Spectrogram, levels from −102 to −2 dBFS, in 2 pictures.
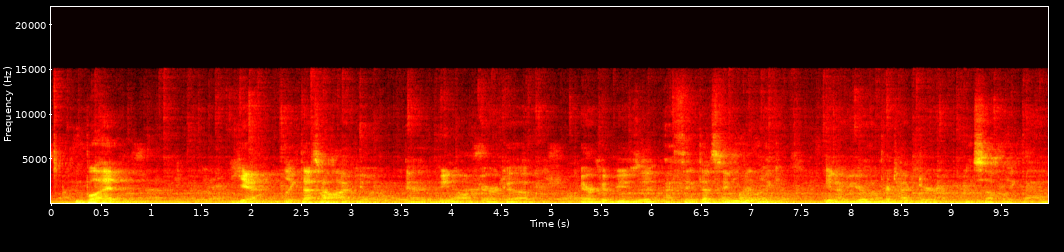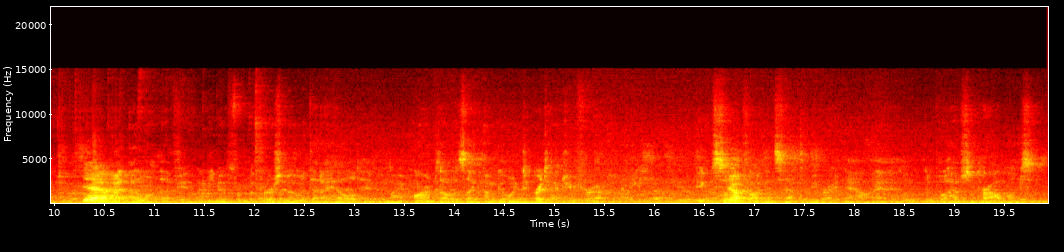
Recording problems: off-mic speech; far
room echo; slight; dies away in 1 s
electrical hum; noticeable; throughout; 60 Hz, 15 dB below the speech
rain or running water; noticeable; throughout; 10 dB below the speech
chatter from many people; noticeable; throughout; 10 dB below the speech

